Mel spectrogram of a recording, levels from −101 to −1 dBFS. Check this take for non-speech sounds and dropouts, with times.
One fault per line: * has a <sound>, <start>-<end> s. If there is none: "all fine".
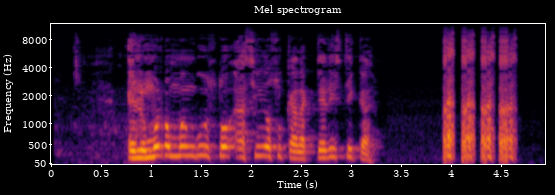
* has a laugh, 3.9-4.7 s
